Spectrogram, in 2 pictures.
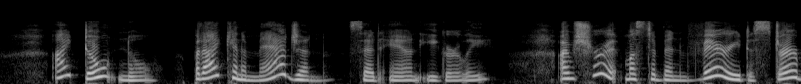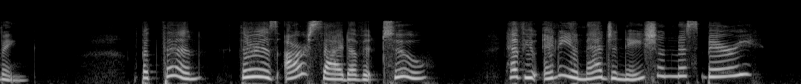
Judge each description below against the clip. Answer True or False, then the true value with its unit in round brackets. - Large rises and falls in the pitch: True (8.8 semitones)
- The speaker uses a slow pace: True (125 wpm)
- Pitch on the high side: True (265 Hz)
